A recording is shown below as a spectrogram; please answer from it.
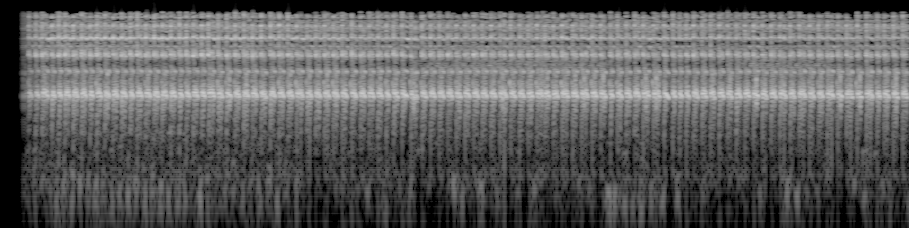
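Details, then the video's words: Frogs after the rains give a steady, rapid pulsed croak, a fast buzzing rattle with a bright ringing tone, as if competing to see who can croak loudest. "Frog Croaking"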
